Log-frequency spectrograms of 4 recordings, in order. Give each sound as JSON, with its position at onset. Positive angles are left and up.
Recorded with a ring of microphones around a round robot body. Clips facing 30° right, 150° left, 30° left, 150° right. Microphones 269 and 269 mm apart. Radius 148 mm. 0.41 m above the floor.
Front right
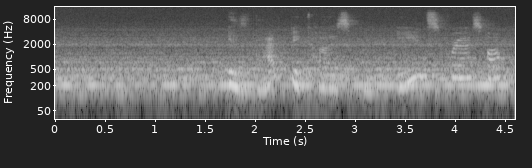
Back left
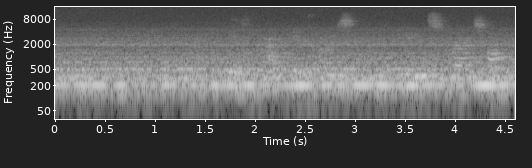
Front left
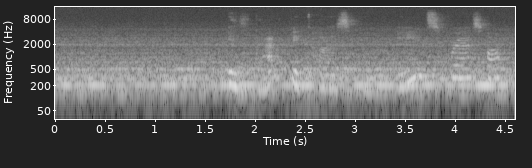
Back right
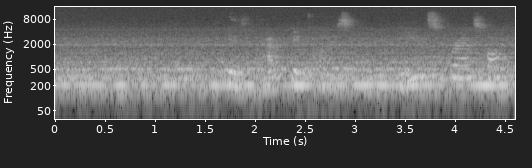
{"t": 1.7, "sound": "a woman speaking", "azimuth_deg": -35, "distance_m": 4.5}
